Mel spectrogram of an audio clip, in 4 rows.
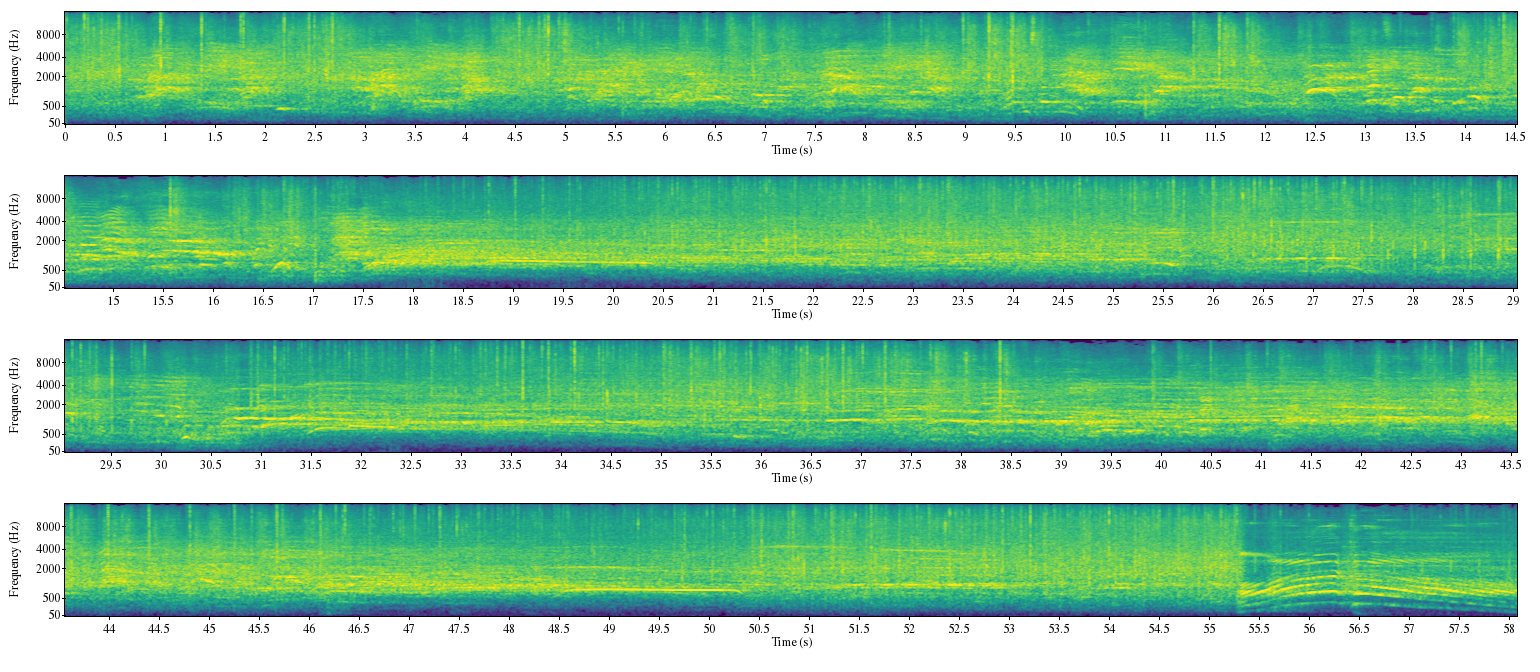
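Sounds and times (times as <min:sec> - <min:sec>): applause: 0:00.0 - 0:03.0, 0:04.3 - 0:07.2, 0:18.1 - 0:38.9, 0:39.8 - 0:58.0
crowd cheering and shouting: 0:00.0 - 0:58.0.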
